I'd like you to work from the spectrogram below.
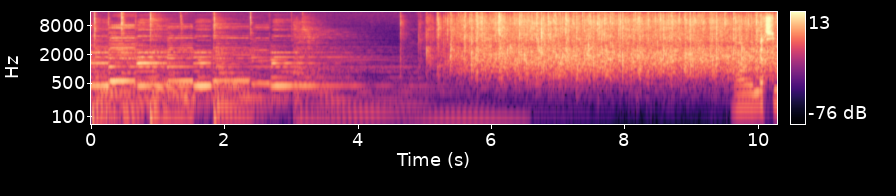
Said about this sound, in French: merci. On avait dit non, ne nous applaudissez pas, ne nous applaudissez pas.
